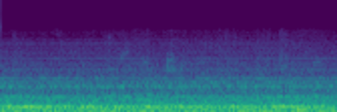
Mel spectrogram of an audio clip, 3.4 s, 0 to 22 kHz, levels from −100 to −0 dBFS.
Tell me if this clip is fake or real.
fake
